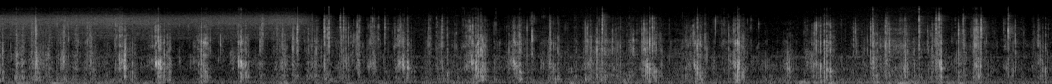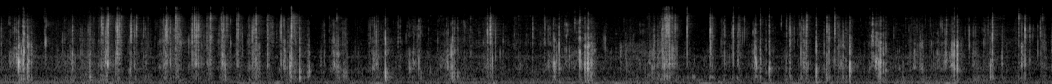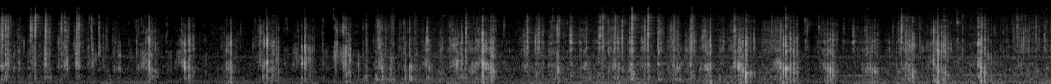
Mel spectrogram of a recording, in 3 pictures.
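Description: A Labradoodle eating crunchy food from a stainless steel bowl: rapid, irregular crunching and chewing throughout.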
